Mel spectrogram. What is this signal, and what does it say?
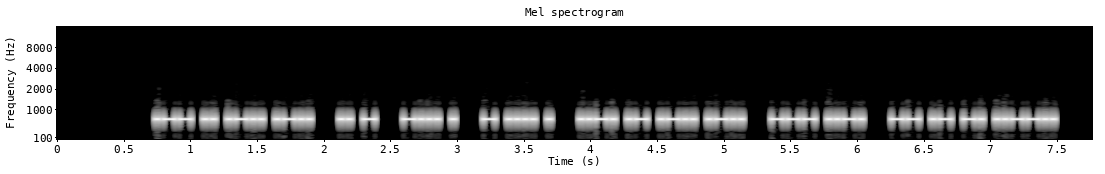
Morse code, heard as a keyed tone, about 40 wpm, 700 Hz. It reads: WILL IT BE THE FALL OF MAN?
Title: Sentences from Top 1000 Words - Review Part 2 - 40wpm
